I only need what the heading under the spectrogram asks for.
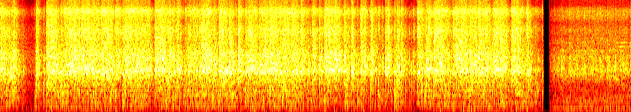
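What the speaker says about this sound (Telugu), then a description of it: "బాణాసంచా కాల్చారు" Fans at a film release celebration set off a long string of firecrackers, a dense, loud crackling that runs almost without a break before a sudden brief gap near the end, then resumes.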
